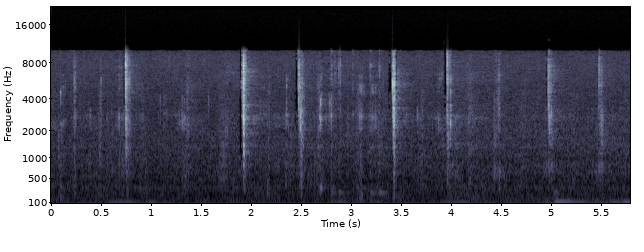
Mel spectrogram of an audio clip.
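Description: Close-miked chewing of a mouthful of food with the mouth closed: soft, irregular wet clicks and smacks, roughly one every half second to a second.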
